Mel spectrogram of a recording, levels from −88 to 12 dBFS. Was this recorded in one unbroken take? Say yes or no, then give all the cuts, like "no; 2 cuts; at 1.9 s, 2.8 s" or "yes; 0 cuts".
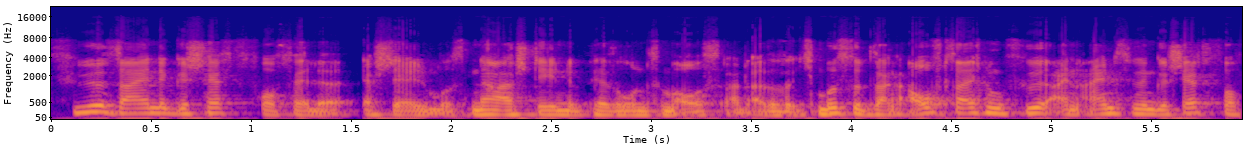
no; 1 cut; at 2.1 s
